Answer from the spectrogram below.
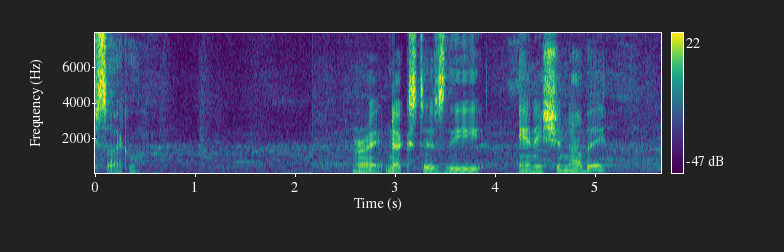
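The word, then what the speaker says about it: Anishinaabe: alright next is the Anishinabe that's the pronunciation I'm going to roll with for right now until I learn different but these are people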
